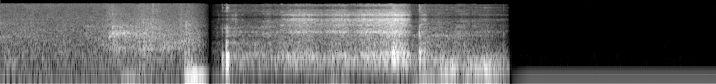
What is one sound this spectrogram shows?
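A floor applicator scrapes along a wooden floor.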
